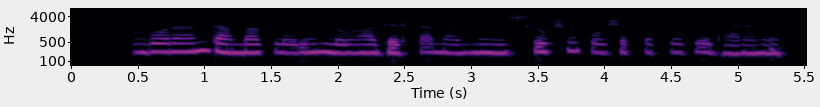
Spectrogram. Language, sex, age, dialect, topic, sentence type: Hindi, female, 18-24, Hindustani Malvi Khadi Boli, agriculture, statement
